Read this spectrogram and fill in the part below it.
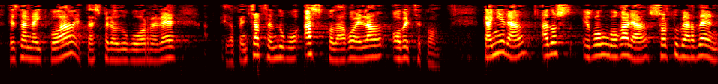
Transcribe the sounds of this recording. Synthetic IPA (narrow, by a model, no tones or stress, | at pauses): e̞zd̪anajko̞ae̞t̪ae̞spe̞ɾo̞ðuɣ̞uore̞ɾe̞ | eðo̞pe̞nt͡ʃat͡se̞nd̪uɣuasko̞ðaɣ̞o̞e̞lao̞β̞e̞t͡se̞ko̞̰ | ɡ̥aɲe̞ɾaaðo̞se̞ɣ̞o̞ŋɡo̞ɣ̞aɾaso̞ɾt̪uβe̞aɾðe̞n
